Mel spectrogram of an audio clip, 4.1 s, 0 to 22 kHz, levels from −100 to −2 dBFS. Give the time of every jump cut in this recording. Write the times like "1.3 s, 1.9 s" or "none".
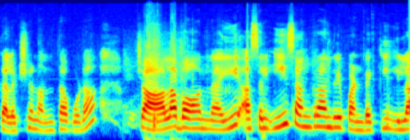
1.2 s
